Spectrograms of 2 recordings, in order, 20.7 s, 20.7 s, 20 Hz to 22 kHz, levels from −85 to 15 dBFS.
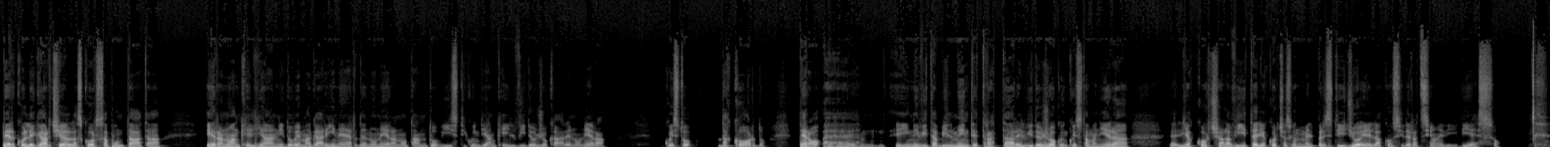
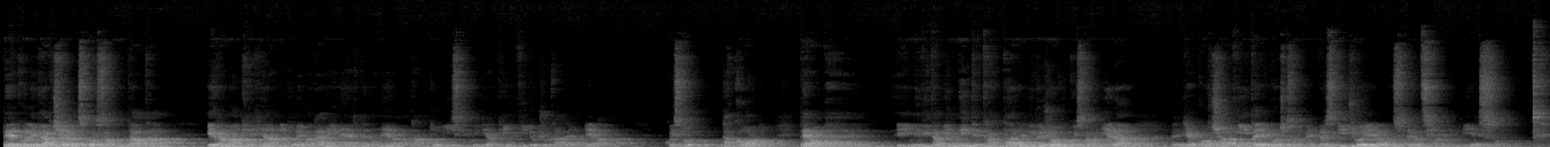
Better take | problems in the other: first | off-mic speech; far // room echo; strong; dies away in 1.7 s

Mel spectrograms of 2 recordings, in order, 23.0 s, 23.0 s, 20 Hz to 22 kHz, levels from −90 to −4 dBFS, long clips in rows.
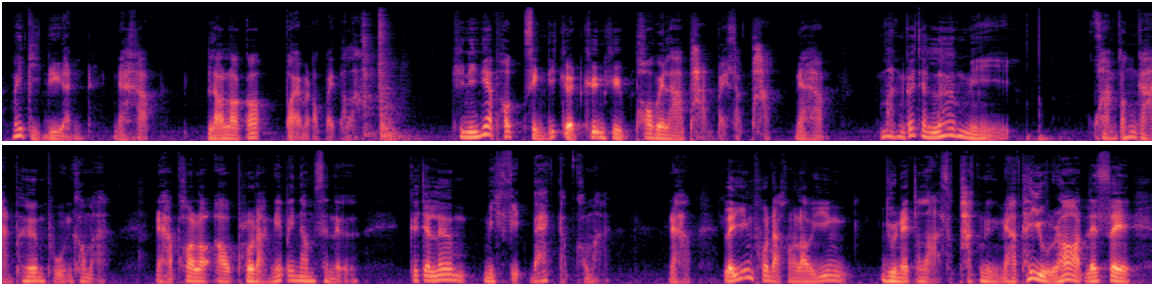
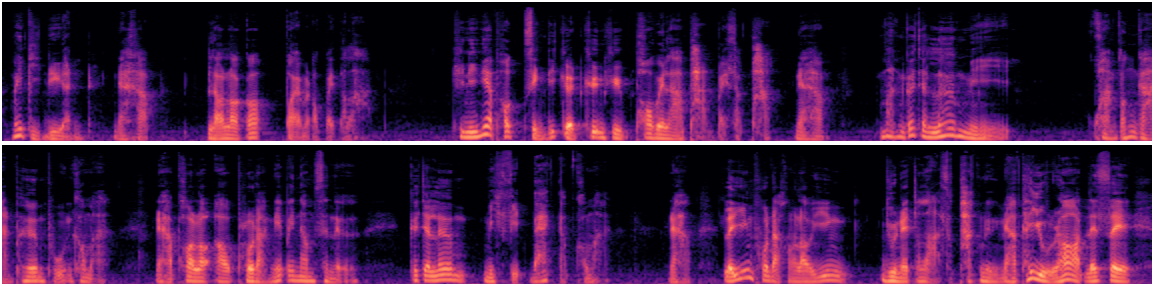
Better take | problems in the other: second | door banging; noticeable; at 3.5 s; peak 6 dB below the speech // keyboard typing; faint; at 10 s; peak 20 dB below the speech

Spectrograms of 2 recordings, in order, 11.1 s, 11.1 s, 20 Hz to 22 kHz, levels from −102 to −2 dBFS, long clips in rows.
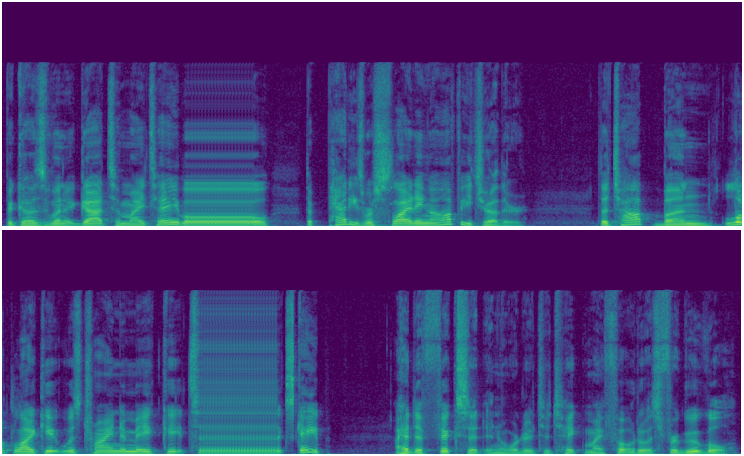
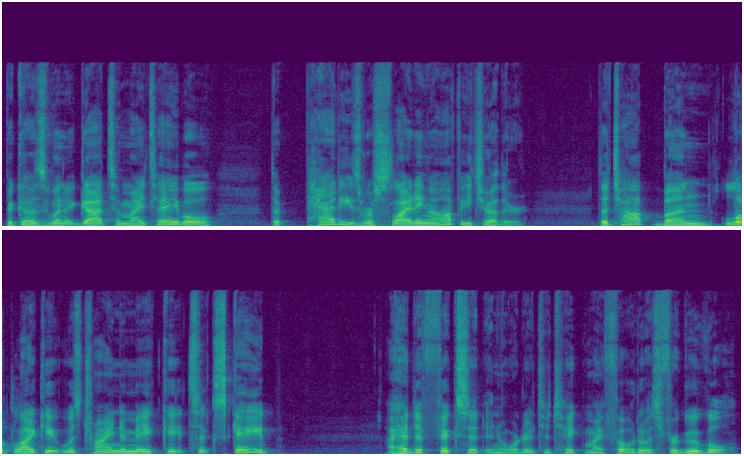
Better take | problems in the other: second | audio freezing; at 1.5 s and at 7 s for 0.5 s

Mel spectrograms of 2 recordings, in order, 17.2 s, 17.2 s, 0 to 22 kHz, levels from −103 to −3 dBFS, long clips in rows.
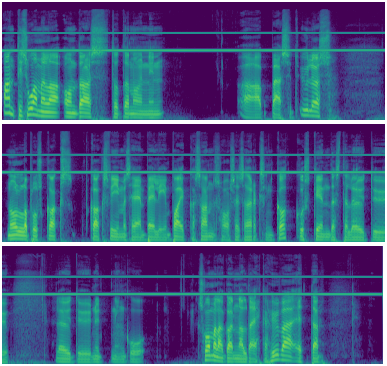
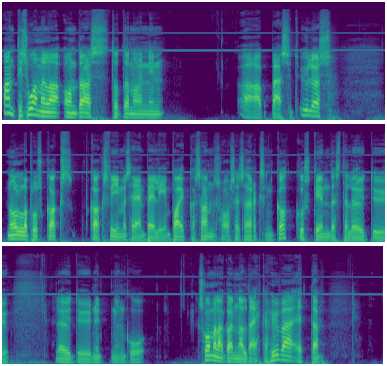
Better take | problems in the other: second | high-pitched whine; loud; throughout; 4 kHz, 5 dB below the speech; faint in the second

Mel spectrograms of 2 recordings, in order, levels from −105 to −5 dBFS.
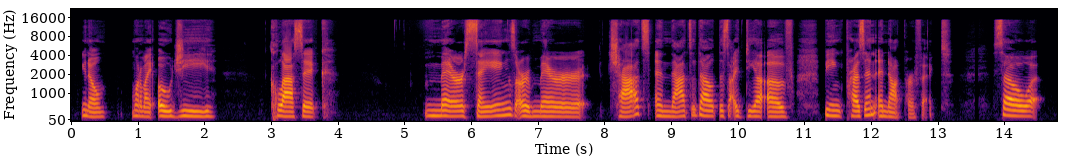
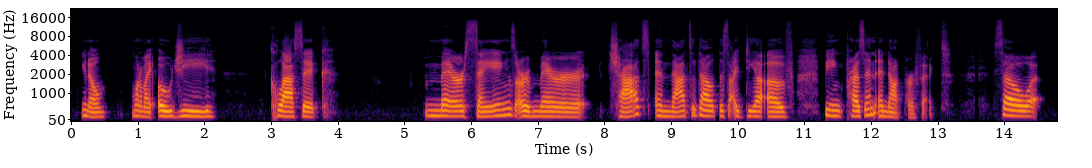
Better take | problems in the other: first | muffled; very; fading above 2.5 kHz

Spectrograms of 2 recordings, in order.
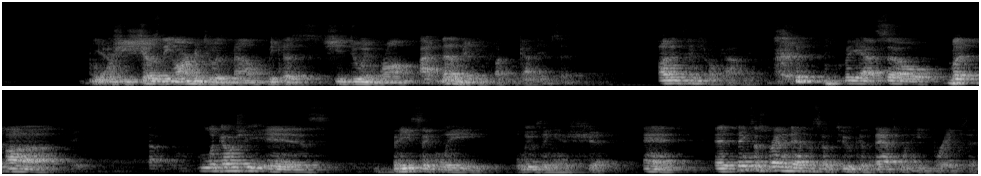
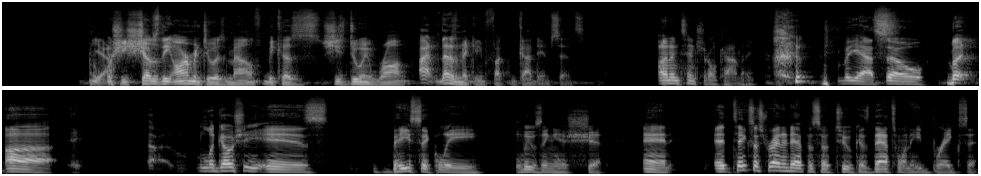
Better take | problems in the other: second | room echo; strong; dies away in 0.9 s // off-mic speech; far

